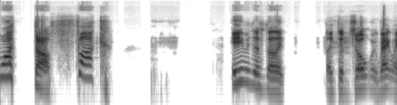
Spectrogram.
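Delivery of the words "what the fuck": piercing, shrill scream at a very high pitch. Retelling a film scene where Clayton screams: imitating a scream. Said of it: "Clayton screams".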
